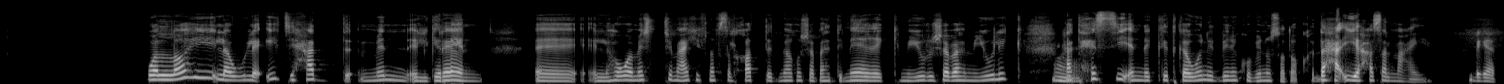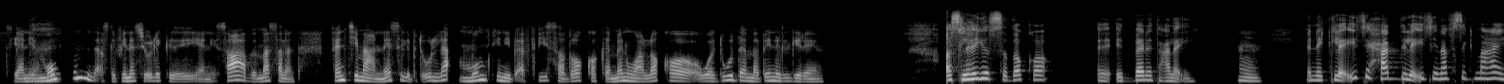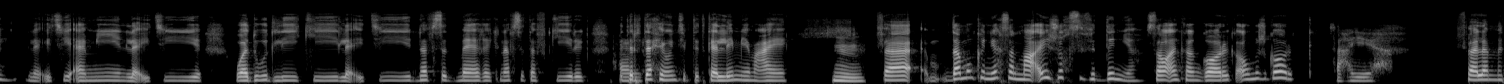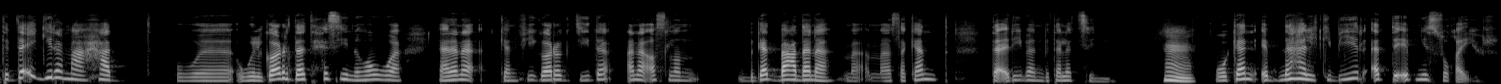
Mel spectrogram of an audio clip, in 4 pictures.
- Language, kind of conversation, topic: Arabic, podcast, إزاي تقدر تقوّي علاقتك بجيرانك وبأهل الحي؟
- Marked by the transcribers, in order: static; distorted speech; tapping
